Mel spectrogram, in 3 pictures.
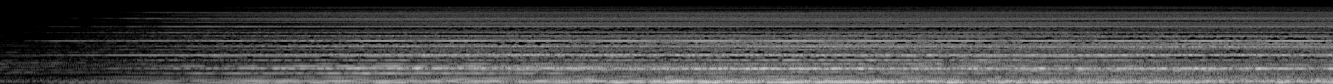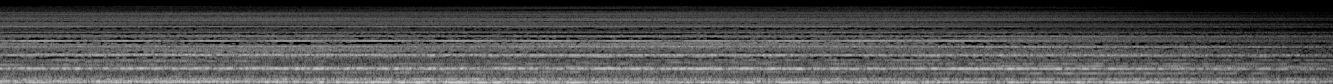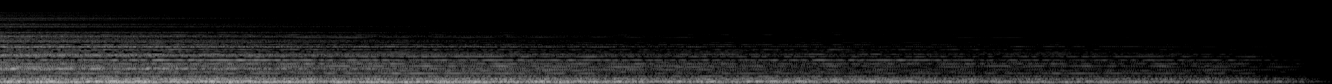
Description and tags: LAYERS 022 - Giant Dust Particle Drone-91
LAYERS 022 - Giant Dust Particle Drone is an extensive multisample packages where all the keys of the keyboard were sampled totalling 128 samples. Also normalisation was applied to each sample. I layered the following: a soundscape created with NI Absynth 5, a high frequency resonance from NI FM8, another self recorded soundscape edited within NI Kontakt and a synth sound from Camel Alchemy. All sounds were self created and convoluted in several ways (separately and mixed down). The result is a dusty cinematic soundscape from outer space. Very suitable for soundtracks or installations.
multisample, pad, soundscape, dusty, space, cinimatic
